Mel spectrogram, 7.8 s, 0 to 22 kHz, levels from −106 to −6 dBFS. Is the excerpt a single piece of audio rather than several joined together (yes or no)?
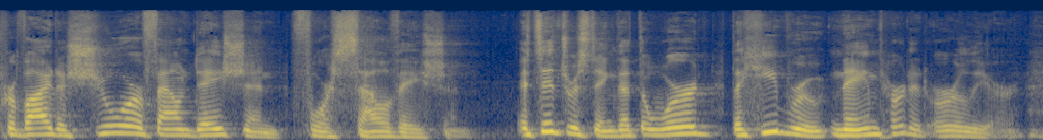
no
